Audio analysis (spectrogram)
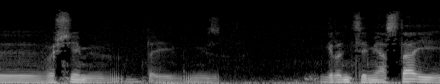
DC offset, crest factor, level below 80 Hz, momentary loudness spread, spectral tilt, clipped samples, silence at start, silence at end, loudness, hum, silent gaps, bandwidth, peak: under 0.1%; 16 dB; -38 dBFS; 22 LU; -6.5 dB/octave; under 0.1%; 0 s; 0 s; -27 LUFS; none; none; 14 kHz; -10 dBFS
